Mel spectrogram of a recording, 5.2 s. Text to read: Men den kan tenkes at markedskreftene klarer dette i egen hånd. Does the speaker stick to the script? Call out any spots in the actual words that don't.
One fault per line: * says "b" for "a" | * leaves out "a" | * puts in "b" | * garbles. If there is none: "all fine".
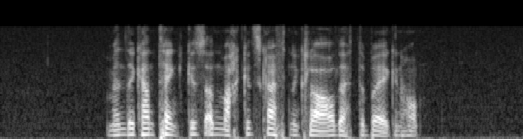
* says "det" for "den"
* says "på" for "i"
